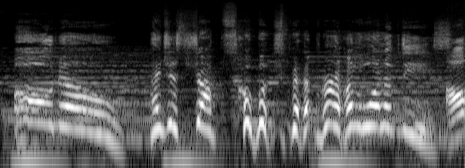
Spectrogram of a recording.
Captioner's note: laughing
